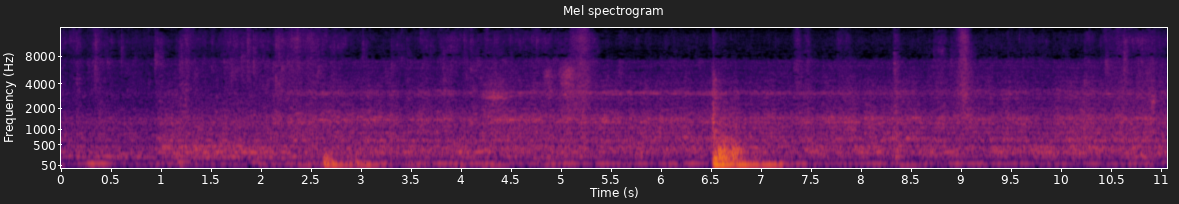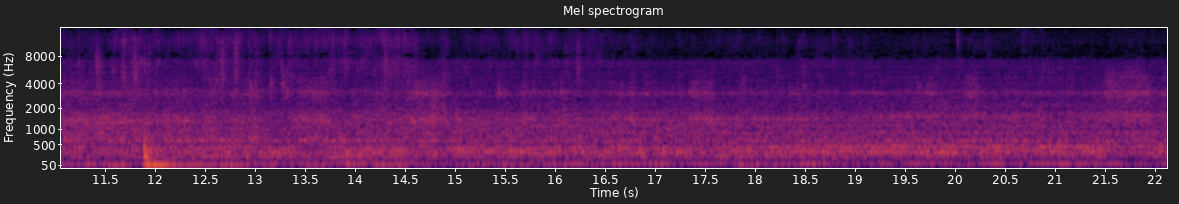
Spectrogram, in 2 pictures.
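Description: Water sprays from a shower head and splashes.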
